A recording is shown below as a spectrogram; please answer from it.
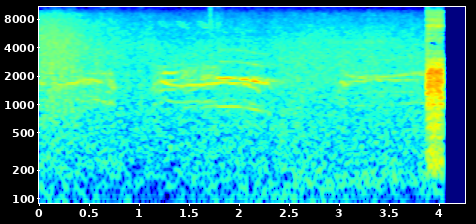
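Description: Produced intro sound effects: a steady windy hiss with a few faint gliding bird calls in the middle, ending in a short loud burst as the title card switches off.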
